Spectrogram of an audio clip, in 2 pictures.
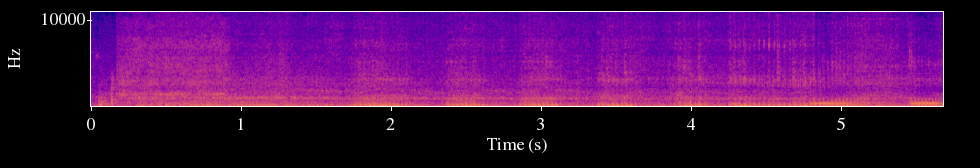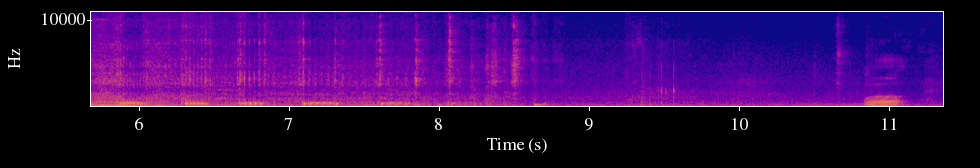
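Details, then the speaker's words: Long-sitting pit bike after carb jet cleaning and exhaust crush washer fix, on choke: catches, runs a few seconds, then turns ragged and surging and dies; bogging and stalling on choke, owner suspects jets not cleaned well enough. "had to choke on and it start bogging down immediately so that's crazy it fire up goes for a minute and then just kind of just D back down real bad"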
